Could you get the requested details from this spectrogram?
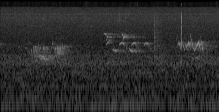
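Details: Mockingbird song drifting over a canal in Florida where manatees are eating mangrove leaves and other birds sing; brief whistled and buzzy high notes, a few quick rising slurs, a sharp click, all set against steady low background noise.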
